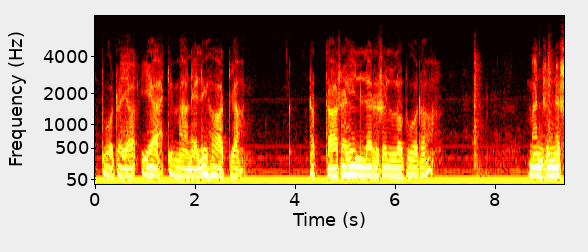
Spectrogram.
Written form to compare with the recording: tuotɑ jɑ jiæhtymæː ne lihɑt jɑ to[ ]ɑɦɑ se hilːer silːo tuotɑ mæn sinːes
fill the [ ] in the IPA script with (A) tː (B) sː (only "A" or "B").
A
